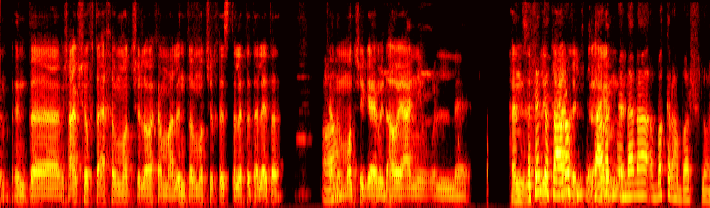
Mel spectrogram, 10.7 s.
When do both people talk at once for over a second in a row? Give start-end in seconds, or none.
8.1-9.6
